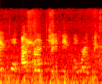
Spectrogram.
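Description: A woman speaking, with a steady low rumble underneath.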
